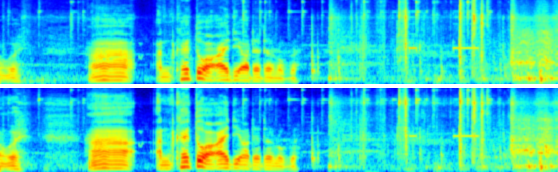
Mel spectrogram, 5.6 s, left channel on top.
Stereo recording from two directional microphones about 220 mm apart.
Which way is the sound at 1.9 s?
40° right (ahead or behind).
